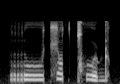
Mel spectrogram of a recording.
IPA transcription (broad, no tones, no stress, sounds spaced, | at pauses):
r uː t͡ʃ ɔ t ǀʰ u ɖ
